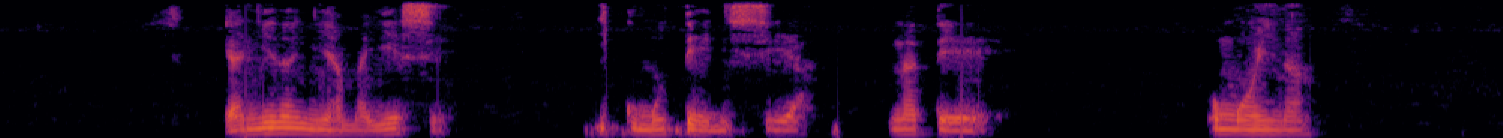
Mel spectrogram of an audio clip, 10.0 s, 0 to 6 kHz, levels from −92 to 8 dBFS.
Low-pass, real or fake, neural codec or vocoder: 5.4 kHz; real; none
